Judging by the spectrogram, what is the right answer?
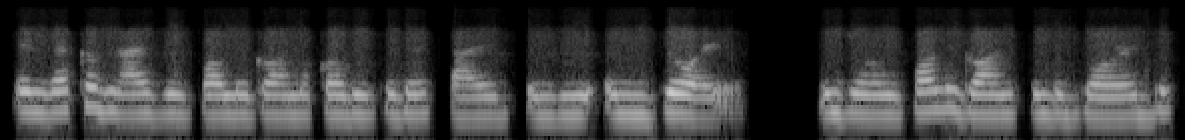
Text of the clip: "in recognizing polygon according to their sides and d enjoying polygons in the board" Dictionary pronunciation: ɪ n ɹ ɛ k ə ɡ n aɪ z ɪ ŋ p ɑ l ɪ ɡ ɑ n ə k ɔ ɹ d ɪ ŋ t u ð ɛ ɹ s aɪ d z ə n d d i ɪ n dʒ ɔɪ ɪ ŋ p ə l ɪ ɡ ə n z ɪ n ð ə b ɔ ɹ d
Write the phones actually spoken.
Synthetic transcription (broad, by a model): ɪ n ɹ ɛ k ə ɡ n aɪ z ɪ ŋ p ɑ l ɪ ɡ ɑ n ə k ɔ ɹ d ɪ ŋ t u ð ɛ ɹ s aɪ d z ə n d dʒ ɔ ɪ n dʒ ɔɪ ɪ ŋ p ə l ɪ ɡ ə n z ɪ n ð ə b ɔ ɹ d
